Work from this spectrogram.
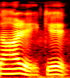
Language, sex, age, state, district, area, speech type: Malayalam, female, 60+, Kerala, Palakkad, rural, read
